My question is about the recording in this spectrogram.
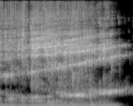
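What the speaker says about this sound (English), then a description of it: "Pouring water." Water pours steadily for a couple of seconds with a bright, splashing, running-liquid sound, close and fairly loud, then stops abruptly near the end.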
